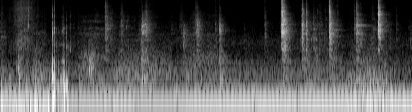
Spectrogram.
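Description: A polished metal cover plate being handled and pressed against a steel traction bar: a heavy knock about a second in, then a run of short metal clicks and taps as it is shifted into place, over a steady low hum.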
